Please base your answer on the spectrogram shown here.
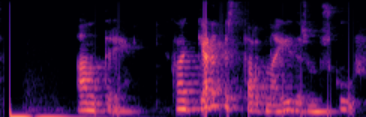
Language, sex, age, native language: Icelandic, female, 30-39, Icelandic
